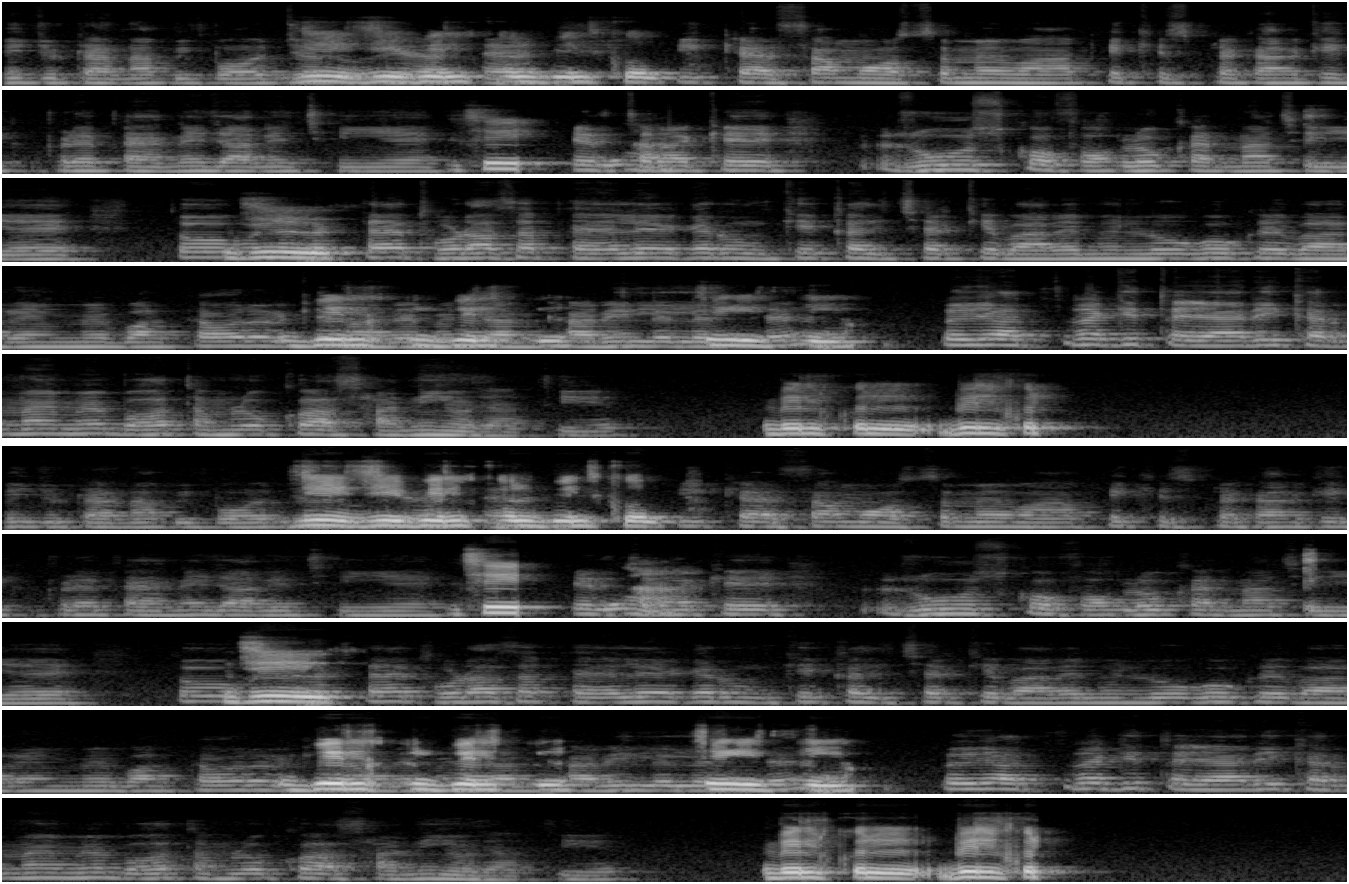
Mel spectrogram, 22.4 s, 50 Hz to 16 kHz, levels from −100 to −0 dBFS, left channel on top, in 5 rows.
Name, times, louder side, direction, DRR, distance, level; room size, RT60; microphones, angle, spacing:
voice 1, 0.0-1.8 2.2-5.9 6.4-9.2 9.5-16.2 16.6-20.0, left 2 dB, 85° left, 2.2 m, -42 dB
voice 2, 1.0-2.2 6.0-6.2 6.5-6.7 9.7-10.1 14.4-15.3 15.8-16.3 20.5-21.4, right 5 dB, 55° right, 0.5 m, -26 dB
10.5 x 6.4 x 3.9 m
head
